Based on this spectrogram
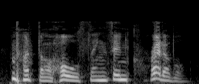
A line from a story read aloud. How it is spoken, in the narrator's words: Sir Thomas Legge, assistant commissioner at Scotland Yard, said irritably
